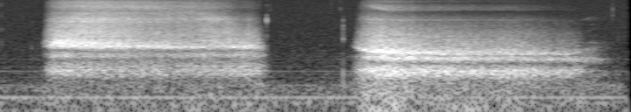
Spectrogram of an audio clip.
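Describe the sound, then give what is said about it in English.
A person takes a deep breath, heard as two long, airy breath sounds separated by a short pause. The second breath slowly fades, and both are soft and alone, with no speech. “take a deep breath.”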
